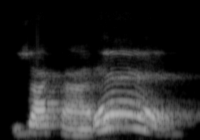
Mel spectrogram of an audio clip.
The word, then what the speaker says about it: jacaré: Por exemplo, jacaré. Qual que eu falei com maior intensidade? O ré. Então, a gente pode dizer que a última sílaba é a sílaba tônica, então se trata de uma palavra oxítona.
